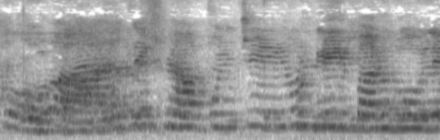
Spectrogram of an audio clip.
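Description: A small group of young children singing a song together, voices holding notes between short phrase breaks.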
